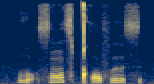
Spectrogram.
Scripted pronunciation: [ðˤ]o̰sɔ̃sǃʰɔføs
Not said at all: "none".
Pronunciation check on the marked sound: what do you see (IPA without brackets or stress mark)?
ðˤ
